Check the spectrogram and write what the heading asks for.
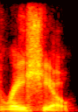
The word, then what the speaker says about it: ratio: staying consistent is this radio staying consistent uh it's pronounced ratio like t i is often pronounced shh like t i o n is shen so this is ratio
